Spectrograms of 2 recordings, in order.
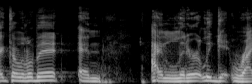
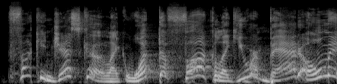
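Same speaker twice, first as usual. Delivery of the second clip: much higher, exasperated mock rant; high-pitched mock indignation at a friend; mock outrage; 11 semitones higher than usual. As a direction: whine it up high like you're fed up. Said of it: "And I was like".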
